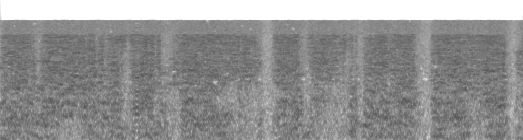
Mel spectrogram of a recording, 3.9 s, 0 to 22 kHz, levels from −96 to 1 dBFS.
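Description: Right around 0.99 s, running to about 1.05 s, there's a corrupt frame decoded in this speech. Some bits inside the compressed data got flipped, and the decoder went ahead and played it rather than concealing it, so misread gains and codes dumped energy into the wrong frequencies. It lasts about 60 ms, roughly a couple of frames' worth, and comes through as a brief glitch of misplaced sound peaking fairly hot, somewhere near -10 dBFS.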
